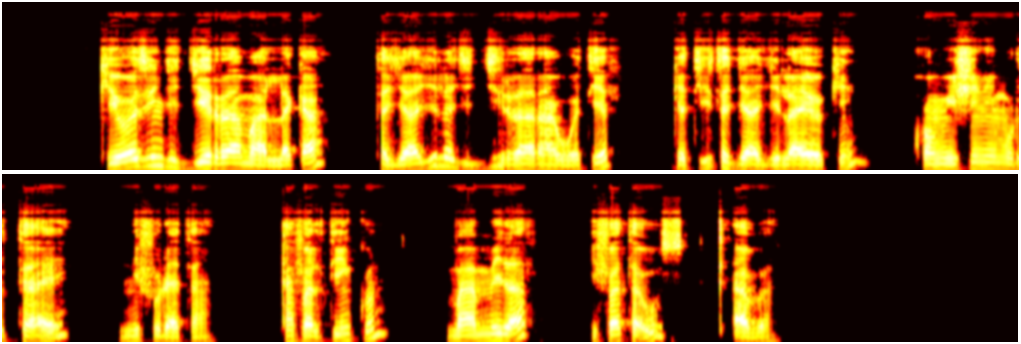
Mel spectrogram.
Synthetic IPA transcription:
kɪjo̞ːziːnd͡ʒɪd͡ʒːiːrːaːmaːlːɐkʼaː | t̪ɐd͡ʒaːd͡ʒɪlɐd͡ʒɪd͡ʒːiːrːaːɾaːwːɐt̪eːf | ɡɐt̪iːt̪ɐd͡ʒaːd͡ʒɪlaːjo̞ːkiːŋ | kʰɔmɪʃɪniːmʊɾt̪aːʔeː | nɪfʊᶑɐt̪ɐ | kɐfɐlt̪iːŋkʊn | maːmːɪlaːf | ɪfɐt̪ɐ̰ʔuːs | kʼɐbɐ

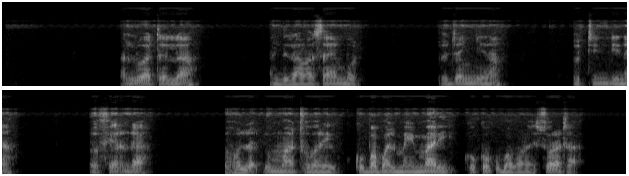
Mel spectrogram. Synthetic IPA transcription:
ʔalːuwatalːa | andiɾamasajmbɔl | ɗɔd͡ʒaŋɡina | ɗɔtindina | ɗɔfɛɾnda | ɗɔɦɔlːa̰ɗumːatʰɔɾɛkɔbabalmajmaɾikɔkɔkɔbabalmajsɔɾata̰

